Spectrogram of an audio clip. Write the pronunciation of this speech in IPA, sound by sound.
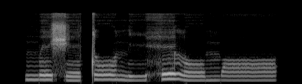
me˧ʃe˨ toː˧niː˨he˦ loː˨ mɔ˧

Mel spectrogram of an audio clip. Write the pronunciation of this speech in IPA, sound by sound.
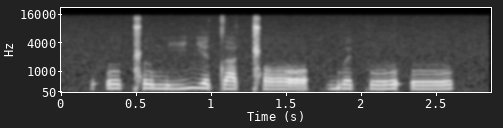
ʔoǁʊmi ʎɛtaǁɔ | ɡʷɛko ʔo

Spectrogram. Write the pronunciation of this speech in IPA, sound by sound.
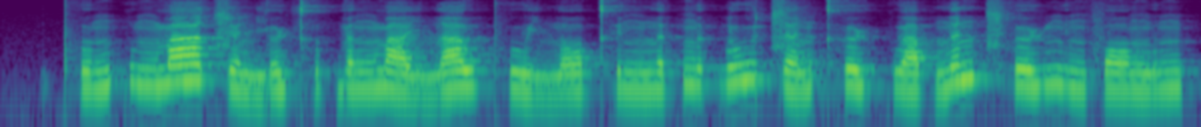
pʰʊ˨˥ŋ kʷɪ˧ŋmaː˥ t͡sɵ˨˩n jɵ˧ɥkʰʊ˨k̚jɐ˨˧ŋmaː˨˩j n̪aː˧w pʰuː˨˩j n̪ɔː˨kʰɪ˨ŋ n̪ɐ˨˥k̚ŋɐ˧k̚luː˥ t͡sɐ˨˥nkʰɵ˧ɥkʷaː˨p̚ n̪ɐ˥nt͡sʰɵ˨˧ɥ ŋɪ˨ŋfɔː˨ŋʊ˧ŋ

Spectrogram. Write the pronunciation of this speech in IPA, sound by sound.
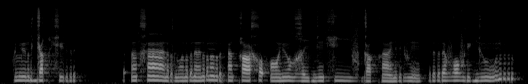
lʲɔ̃rɡʲeqxʲɘr | ʔɐ̃xãːrɡɔ̃ rɐ̃rɔ̃r ʔẽqaxɔ ʔɔ̃ɾʲũː ʁiɡẽ xiːv ɡɐqẽrvẽ | rɐvɔvɾʲɐ ɡʲũːr

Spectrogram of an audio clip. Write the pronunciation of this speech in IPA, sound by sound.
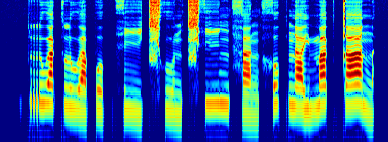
pru˧a̯klu˨˩a̯po˨˩k̚hiː˨˩ t͡ɕʰu˨˩nt͡ɕʰiː˥˩ŋha˨˩ŋ ho˥˩k̚na˧jma˥˩k̚ ta˥˩n

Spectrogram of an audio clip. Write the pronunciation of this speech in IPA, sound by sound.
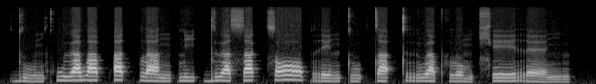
duː˩˦nkʰwɯ˦˥a̯wa˦˥p̚ʔa˥˩t̚ pla˨˩n pli˨˩t̚dɯ˧a̯ sa˦˥k̚sɔː˥˩ pre˧ntu˨˩ʔta˦˥ʔ tru˧a̯pʰlo˨˩mt͡ɕʰeː˦˥rɛː˨˩ ŋɯ˨˩k̚

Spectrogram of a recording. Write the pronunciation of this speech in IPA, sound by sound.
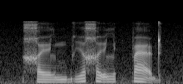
χel mbiχil | pæɖ

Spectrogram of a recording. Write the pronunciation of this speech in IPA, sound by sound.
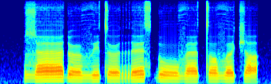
ɮæːɗœː vetœː rɛːs ɗoːvæːtʌː vɜt͡ʃa

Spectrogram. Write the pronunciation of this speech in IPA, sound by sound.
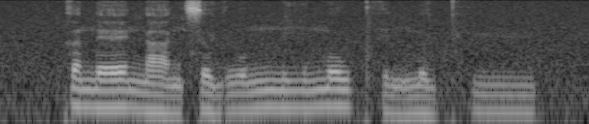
kɐ˧nɛː˨˧ŋaː˨˩ŋ sɵ˨˩ɥwʊ˨˥ŋn̪iː˧ n̪o˥wpʰɪ˨˩ŋn̪ɵ˨˩ɥ pʰyː˨

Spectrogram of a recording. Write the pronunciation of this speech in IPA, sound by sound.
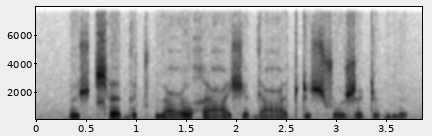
k͡pɵʃ t͡ɕʰɜɡɵ t͡sʼɯ ʕoχɛʕɛ ʃɜɡɛʕɜt ʈɯʃso ʐɜʈɵbŋɵ

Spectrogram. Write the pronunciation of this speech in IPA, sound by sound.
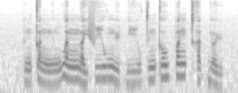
pɪ˨˥ŋt̪ɐ˨ŋn̪ɪ˨˥ŋ wɐ˥ŋn̪ɐ˨˧jfiː˥w n̪yː˨t̚jiː˨˧wt̪ɪ˥ŋ t̪o˥w pɐ˥ŋ kʰɐ˧k̚jɵ˨˩ɥ

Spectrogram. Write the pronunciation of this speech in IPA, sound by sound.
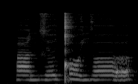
ɑnzəǃɔ jʌ

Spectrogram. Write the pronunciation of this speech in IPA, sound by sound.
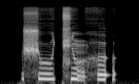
ʃu˦t͡ɕũ˦˨hʊ˦ʔ

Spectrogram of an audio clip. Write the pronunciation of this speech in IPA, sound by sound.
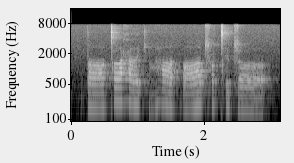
tɑːǀʌːħɜː t͡ʃʼɑ̤ɦɑː t͡sʼɑːʈ͡ʂʰʌǀʰɪ ʈ͡ʂʌː

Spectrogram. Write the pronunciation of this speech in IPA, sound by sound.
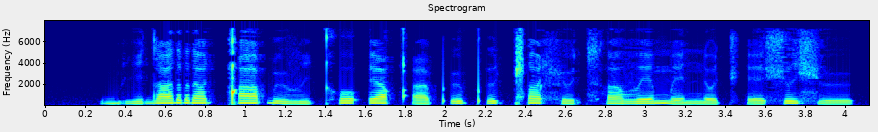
bʱi˩˧da˧˥rɐ˧˥ ǃa˧˥ ɓʉ˩vi˩kʰo˧˥ ʔe˧ qʼe˩˧ pʼʉ˧pʼɨ˧˥ǁɐ˧˥ ɬʉ˩˧t͡sʰɐ˧ve˧˥me˩˧ nɵ˩t͡ʃʼe˩˧ʃɨ˧˥ ɕʉ˩

